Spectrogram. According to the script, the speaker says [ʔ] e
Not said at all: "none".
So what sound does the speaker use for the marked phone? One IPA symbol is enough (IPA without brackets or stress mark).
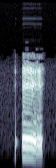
ʔ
